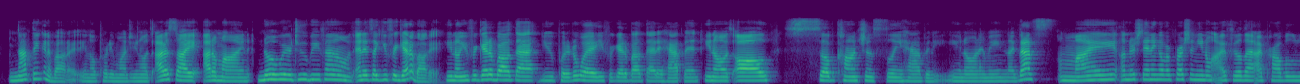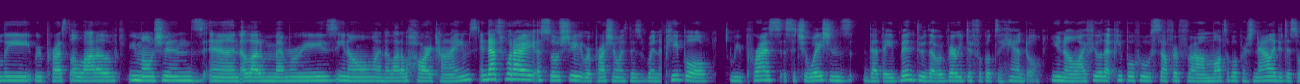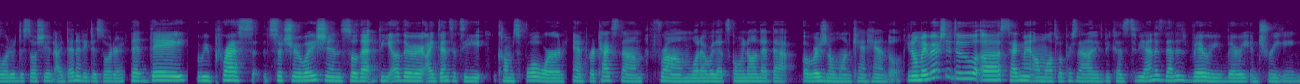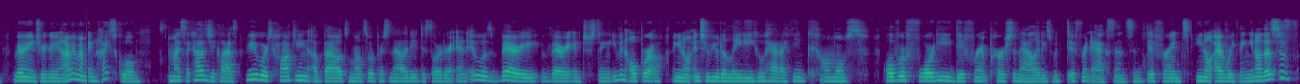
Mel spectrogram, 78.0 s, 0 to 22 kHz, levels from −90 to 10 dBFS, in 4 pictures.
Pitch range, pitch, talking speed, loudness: 160-195 Hz, 175 Hz, 170 wpm, -31 LUFS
